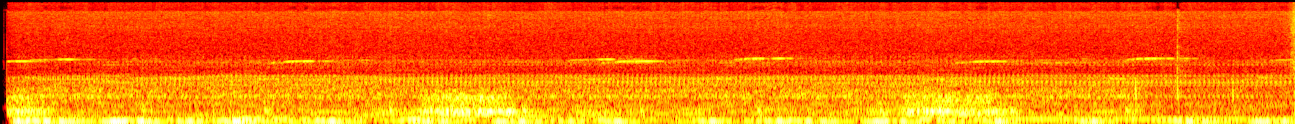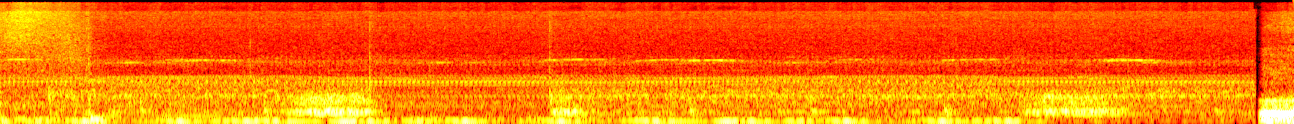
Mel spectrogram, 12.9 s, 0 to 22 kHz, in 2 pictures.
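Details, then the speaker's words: Normal vesicular breath sounds through a stethoscope, about 20 breaths a minute, over steady hum: soft, low sounds where inspiration is heard fully and expiration only at its start. "El tercer ruido es el murmullo vesicular, ruido característico donde la inspiración se escucha perfectamente, pero la expiración solamente se escucha al principio."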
